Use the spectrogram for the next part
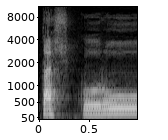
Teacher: رو واو مدہ ہے، ایک الف کے برابر کھینچ کر پڑھیں گے اور را کو پیش کی وجہ سے پر پڑھیں گے۔ اور وقف کی صورت میں نون ساکن پڑھا جائے گا، وقف بالاسکان ہوگا، مد العارض وقفی ہوگا، 3 سے 5 الف کے برابر کھینچ کر وقف کریں گے۔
